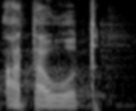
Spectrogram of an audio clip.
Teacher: lento. Siempre acabo diciendo ataúd, porque no hay una D y en lugar de la D ponemos una T glotalizada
